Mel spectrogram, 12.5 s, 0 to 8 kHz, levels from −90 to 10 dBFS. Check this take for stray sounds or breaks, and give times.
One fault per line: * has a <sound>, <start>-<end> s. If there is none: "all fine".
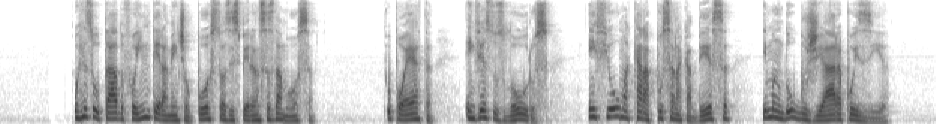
all fine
